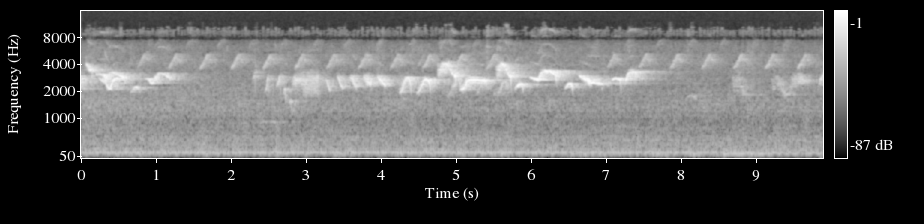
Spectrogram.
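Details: Bird calls of unknown species: busy, overlapping high chirped notes and short slurs repeated irregularly, with fainter repeated upper notes behind and a steady low hum throughout.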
